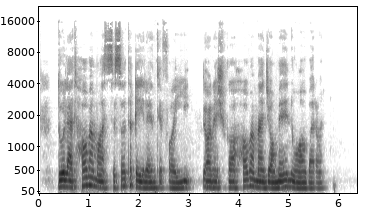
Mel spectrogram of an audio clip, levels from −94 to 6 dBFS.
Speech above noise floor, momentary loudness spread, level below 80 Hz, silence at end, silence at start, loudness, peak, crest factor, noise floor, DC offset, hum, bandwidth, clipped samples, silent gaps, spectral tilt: 35 dB; 8 LU; -56 dBFS; 0.65 s; 0.4 s; -19 LUFS; -2 dBFS; 16 dB; -53 dBFS; under 0.1%; none; 15 kHz; under 0.1%; none; -7 dB/octave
